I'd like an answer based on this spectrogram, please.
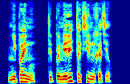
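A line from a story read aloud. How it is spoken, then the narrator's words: Cold question. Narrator (Russian): Холодно осведомился я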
